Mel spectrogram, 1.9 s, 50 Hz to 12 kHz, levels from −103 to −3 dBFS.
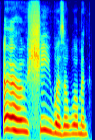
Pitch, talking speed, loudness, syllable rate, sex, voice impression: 245 Hz, 155 wpm, -15 LUFS, 3.6 syllables/s, female, very feminine, adult-like, slightly middle-aged, very thin, tensed, slightly powerful, bright, very hard, very clear, fluent, slightly raspy, slightly cute, cool, intellectual, refreshing, very sincere, calm, slightly friendly, slightly reassuring, very unique, slightly elegant, slightly wild, slightly sweet, lively, strict, slightly intense, very sharp, slightly light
